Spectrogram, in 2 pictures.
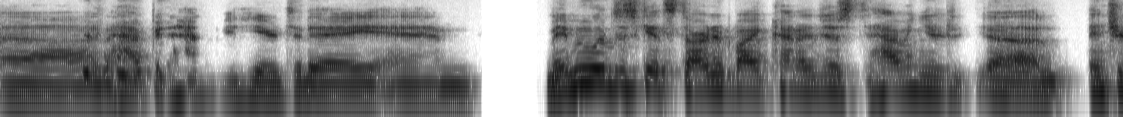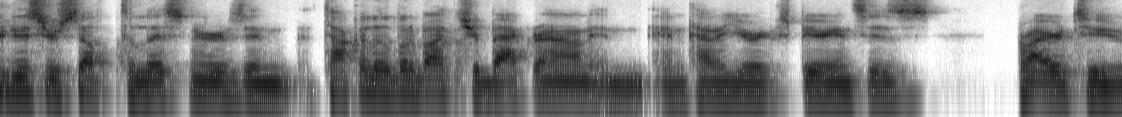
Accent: Brownsville, Texas, United States; I didn't. I grew up in Brownsville.

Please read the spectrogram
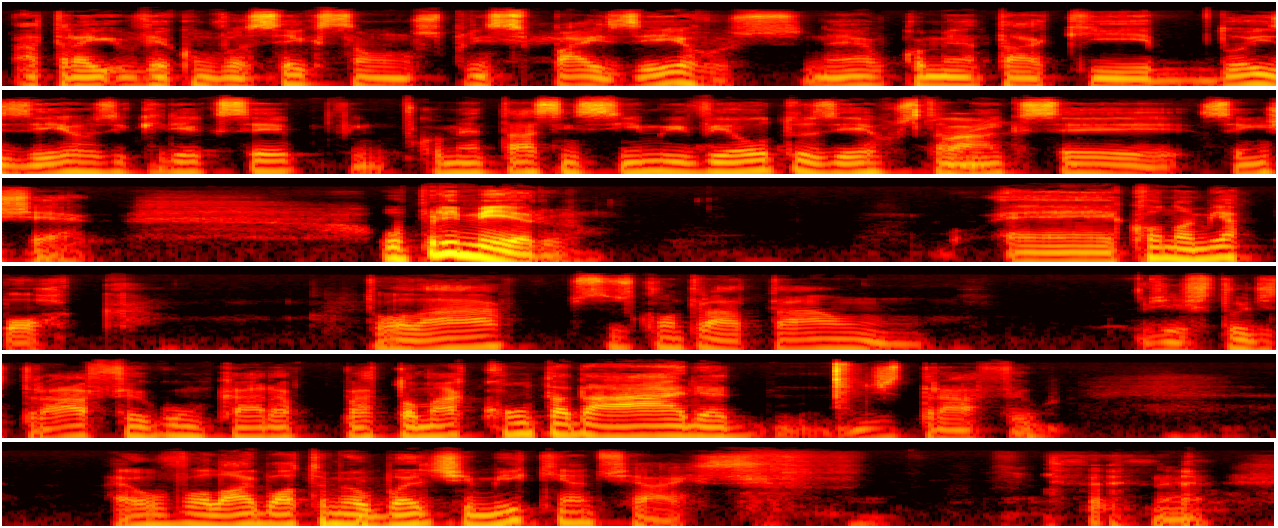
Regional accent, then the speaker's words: Rio de Janeiro, Brazil; Sou carioca, vou falar a palavra mesmo.

